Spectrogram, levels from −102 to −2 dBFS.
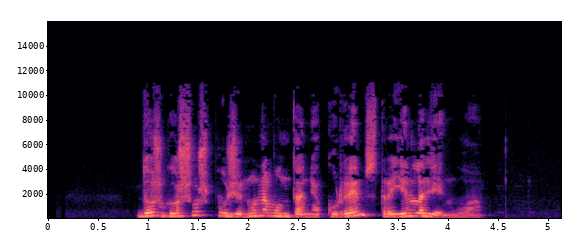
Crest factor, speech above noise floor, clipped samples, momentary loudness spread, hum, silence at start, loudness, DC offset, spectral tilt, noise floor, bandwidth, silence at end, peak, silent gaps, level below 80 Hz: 20 dB; 53 dB; under 0.1%; 9 LU; none; 0.9 s; -27 LUFS; under 0.1%; -4.5 dB/octave; -80 dBFS; 10.5 kHz; 0.8 s; -8 dBFS; none; -82 dBFS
